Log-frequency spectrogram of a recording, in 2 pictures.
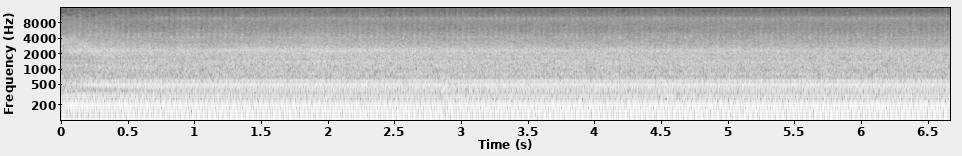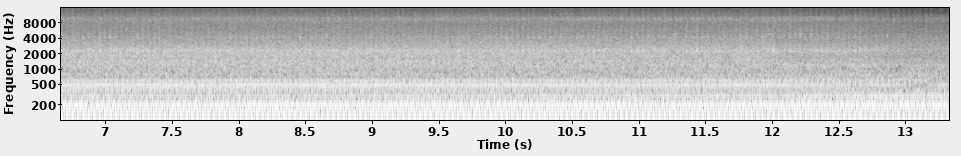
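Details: Toro 22-inch Recycler mower burning off excess oil; single-cylinder putters at an even idle, steady beat without surging or dying; holding idle fine.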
